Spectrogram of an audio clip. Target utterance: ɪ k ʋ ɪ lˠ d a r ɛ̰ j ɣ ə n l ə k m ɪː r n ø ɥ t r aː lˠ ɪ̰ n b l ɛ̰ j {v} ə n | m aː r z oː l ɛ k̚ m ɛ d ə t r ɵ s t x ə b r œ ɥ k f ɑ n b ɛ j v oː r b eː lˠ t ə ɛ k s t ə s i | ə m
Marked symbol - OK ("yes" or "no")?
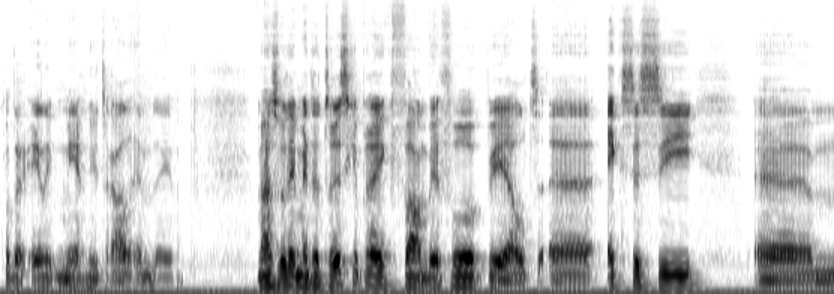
yes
